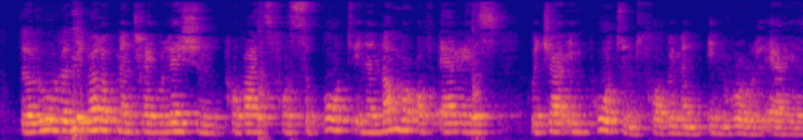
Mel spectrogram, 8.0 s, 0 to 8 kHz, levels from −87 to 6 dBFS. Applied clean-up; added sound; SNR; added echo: neural separator model SepFormer DNS4.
